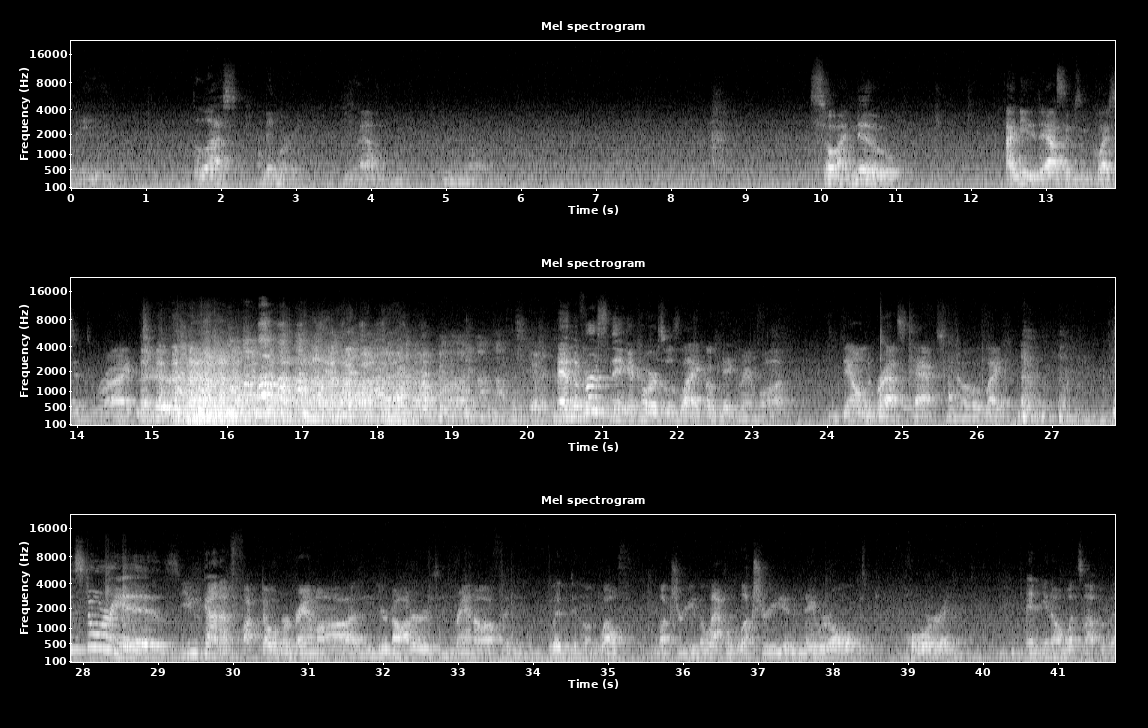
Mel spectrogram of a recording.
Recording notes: live on stage at Hipbone Studio for live storytelling with Portland Story Theater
